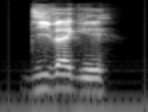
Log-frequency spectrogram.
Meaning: 1. to wander (to move about aimlessly, or on a winding course) 2. to ramble, to rant (to speak aimlessly, or on an unclear train of thought) 3. to wind 4. to wander, roam, wander about
- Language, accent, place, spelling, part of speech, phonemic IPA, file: French, France, Lyon, divaguer, verb, /di.va.ɡe/, LL-Q150 (fra)-divaguer.wav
